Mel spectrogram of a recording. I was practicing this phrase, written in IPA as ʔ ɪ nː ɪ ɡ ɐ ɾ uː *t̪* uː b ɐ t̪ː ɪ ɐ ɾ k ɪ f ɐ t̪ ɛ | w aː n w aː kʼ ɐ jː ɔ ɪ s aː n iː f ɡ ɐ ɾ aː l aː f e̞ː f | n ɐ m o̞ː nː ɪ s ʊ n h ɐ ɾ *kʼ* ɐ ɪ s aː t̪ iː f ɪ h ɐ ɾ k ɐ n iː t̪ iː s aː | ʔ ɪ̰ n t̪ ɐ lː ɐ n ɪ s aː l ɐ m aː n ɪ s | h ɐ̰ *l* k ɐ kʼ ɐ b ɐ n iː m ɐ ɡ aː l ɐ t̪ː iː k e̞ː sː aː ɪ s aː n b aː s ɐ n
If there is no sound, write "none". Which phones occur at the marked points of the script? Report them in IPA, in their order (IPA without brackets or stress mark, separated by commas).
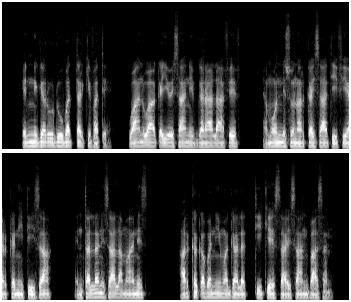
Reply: d̪, k, ɾ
